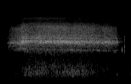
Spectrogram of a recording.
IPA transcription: ʃ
